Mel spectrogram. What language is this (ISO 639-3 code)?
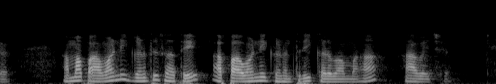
guj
